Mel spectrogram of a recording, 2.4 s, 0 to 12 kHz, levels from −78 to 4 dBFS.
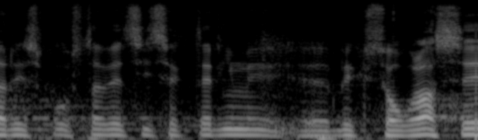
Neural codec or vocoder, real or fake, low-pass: none; real; 10.8 kHz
